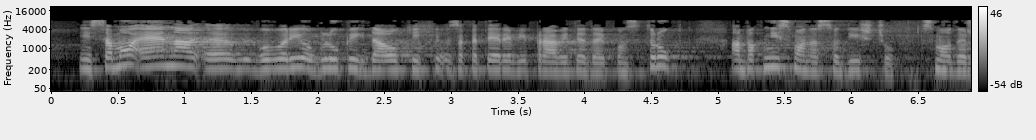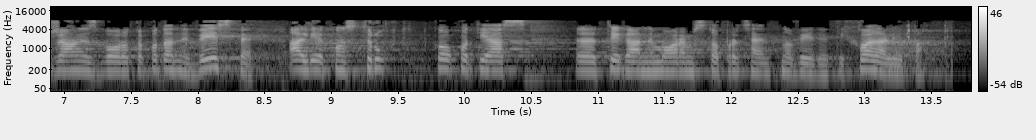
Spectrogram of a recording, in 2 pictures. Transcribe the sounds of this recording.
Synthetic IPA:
insamoɛːnaɡɔʋɔɾiɔɡluːpiɣd̪awkixzakat̪eːɾɛʋipɾaːʋit̪ɛd̪ajɛkɔnst̪ɾukt̪ | ampaknismɔnasɔd̪iːʃt͡ʃu | smɔwd̪əɾʒawnɛmzbɔːɾut̪akoːd̪anɛʋeːst̪ɛ | alijɛkɔnst̪ɾukt̪ː | kokɔt̪jas | t̪eːɡanɛmoːɾɛmst̪ɔpɾɔt̪sɛnt̪nɔʋeːd̪ɛt̪ixʋaːlalepa

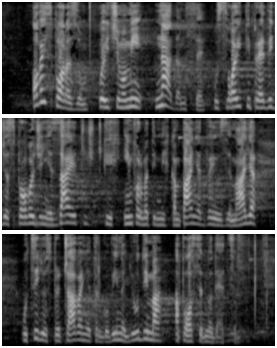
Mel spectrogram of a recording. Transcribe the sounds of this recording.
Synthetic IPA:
o̞ʋajspo̞ɾazumko̞jit͡ɕe̞mo̞miːnaːd̪amse̞usʋojit̪ipɾe̞d̪ʋid͡ʑaspɾo̞ʋo̞d͡ʑe̞ɲe̞zajed̪nit͡ʃkixinfo̞ɾmat̪iʋnixkampaːɲad̪ʋeːuze̞maːʎa | ut̪siːʎuspɾe̞t͡ʃaːʋaɲat̪r̩ɡo̞ʋineʎuːd̪imaapo̞ːse̞bnod̪et̪som

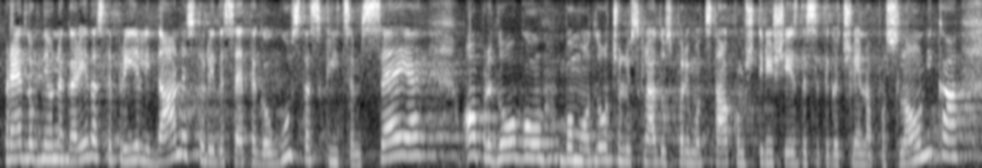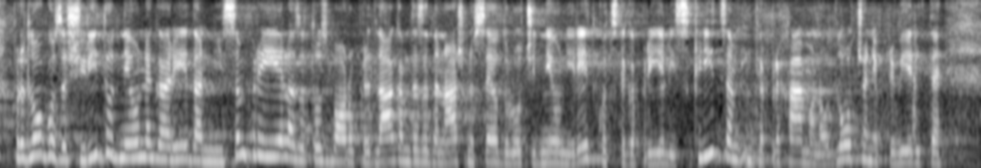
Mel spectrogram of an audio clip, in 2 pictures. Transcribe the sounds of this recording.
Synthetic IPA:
pɾɛːd̪lɔɡ̚d̪newnɛɡaɾeːd̪ast̪ɛpɾɛjeːlid̪aːnɛst̪oːɾɛjd̪ɛsɛːt̪ɛɡaːwɡuːst̪asklit̪sɛmsɛjɛ | ɔpɾɛd̪loːɡubomɔːd̪loːt͡ʃaliwsklaːd̪uspəɾʋimɔt̪st̪awkɔmʃt̪iːɾinʃezd̪ɛsɛt̪ɛɡat͡ʃleːnapɔslɔwnika | pɾɛd̪loːɡɔzaʃiɾit̪ɛwd̪newnɛɡaɾeːd̪anisəmpɾɛjeːlazat̪oːzbɔɾupɾɛd̪laːɡamd̪azad̪anaːʃɲɔsɛjɔd̪ɔloːt͡ʃid̪newniɾeːt̪kɔt̪st̪ɛɡapɾɛjeːlisklit̪sɛmiŋkɛɾpɾɛxaːjamɔnaɔd̪loːt͡ʃanjɛpɾɛʋeːɾit̪ɛ

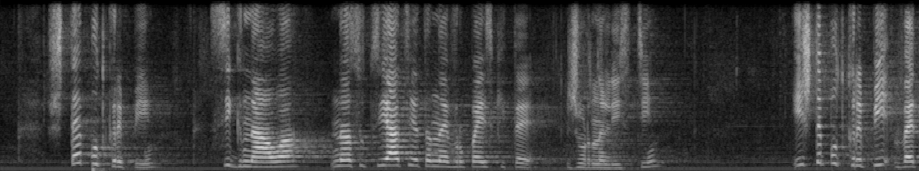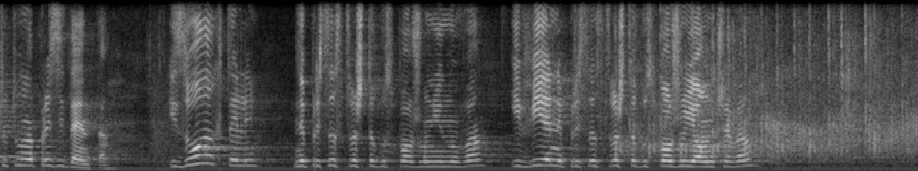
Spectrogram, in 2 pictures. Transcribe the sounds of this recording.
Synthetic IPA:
ʃt̪ɛpot̪kɾɛpi | siɡnalˠənɐːsot̪siat̪sijət̪ənɐɛvɾopɛjsk̟it̪ɛ | ʒuɾnɐlist̪i | ʃt̪ɛpot̪kɾɛpivɛt̪ot̪onɐpɾɛzid̪ɛnt̪ə | izlˠəɡəxt̪ɛli | nɛpɾisɤst̪vəʃt̪əɡospɔʒʊninovə | iviɛnɛpɾisɤst̪vəʃt̪əɡospɔʒʊjɔnt͡ʃɛvə

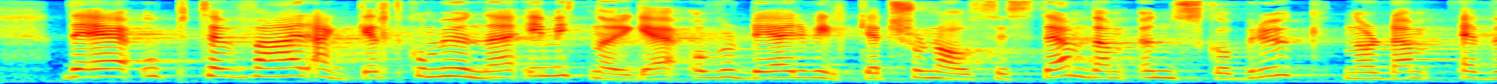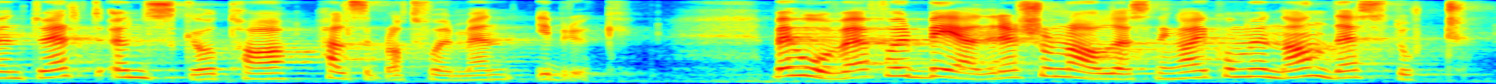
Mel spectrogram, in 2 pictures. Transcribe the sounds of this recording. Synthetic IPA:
d̪ɛæʔʊpt̪ʰɪʋæːɾæŋkəlt̪kʰʊmʉːnəʔɪmɪt̪nɔɾɡəʔɔʋʉɖeːɾʋɪlkət̪ʂʊɳɑːlsʏst̪eːmd̪ɛmœnskəɾɔbɾʉːknɔɖɛmʔɛʋɛnt̪ʉɛlt̪œnskəɾɔt̪ʰɑːhɛlsəpʰlɑt̪fɔɾmənɪbɾʉ̰ːk | bəhuːʋəfɔɾbeːd̪ɾəʂʊɳɑːløːsnɪŋɑɪkʰʊmʉːnɑnd̪ɛæst̪uʈ

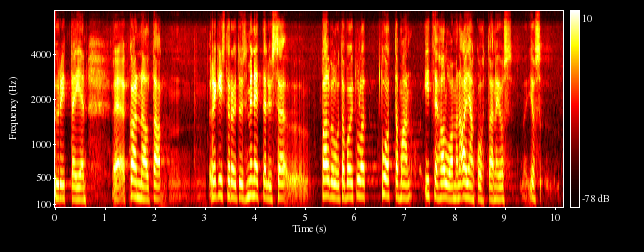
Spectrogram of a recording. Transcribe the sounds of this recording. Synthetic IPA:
yrit̪ːæjien | kɑnːɑlt̪ɑ | rekist̪eroit̪usmenet̪ːelysːæ | pɑlʋeluit̪ɑʋoit̪ulːɑt̪uot̪ːɑmɑːnit̪sehɑluɑmɑnɑɑjɑŋkoht̪ɑːnɑjosjos

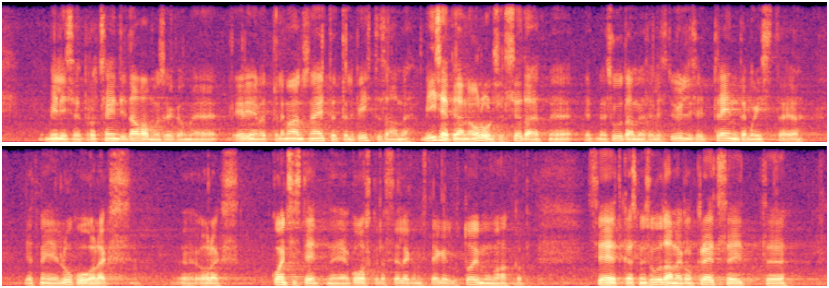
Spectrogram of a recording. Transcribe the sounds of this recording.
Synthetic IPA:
milːise̞pro̞t̪se̞nʲd̪̥it̪ɑvɑmuse̞ɡ̥ɑme̞̰e̞ɾine̞vɑt̪ːˑe̞leɑjɑnd̪usnæjt̪ːˑɑjɑt̪ːˑe̞le̞piht̪ɑsɑːme̞meise̞peɑme̞o̞luliseksse̞d̪ɑe̞t̪ːˑme̞̰et̪me̞suːd̪̥ɑme̞se̞lːiset̪ylʲd̪ise̞jd̪̥̚t̪ːre̞nd̪̥e̞mɤjst̪ɑ̰jɑ̰ | jɑet̪ːˑme̞je̞luɡ̥uole̞ks | o̞le̞ks | ko̞nʲsist̪e̞nt̪ˑne̞jɑko̞ːskɤlːɑsse̞lːe̞ɡ̥ɑmist̪eɡe̞likult̪ːo̞jmumɑhɑkːɑb̥ | se̞ːt̪ːkɑsme̞s̬uːd̪̥ɑme̞ko̞ŋkre̞ːt̪se̞jd̪̥

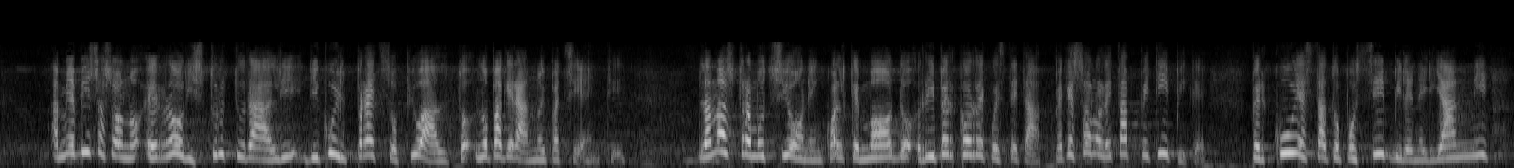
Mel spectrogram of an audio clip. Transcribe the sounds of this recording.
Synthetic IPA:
amːiːaviːzosɔːnoʔerːɔːɾist̪ɾut̪ːuɾaːlid̪ikujilpɾɛt̪sːopjualt̪olopaɡeɾanːoipat̪sjɛ̰nt̪ḭ | lanɔst̪ɾamot̪sːjoːneiŋkwalk̟emːɔːd̪oriperkorːekwest̪et̪apːek̟esːoːnolet̪apːet̪iːpikḛ | perkuːjɛst̪aːt̪oposːibileneʎːianːi

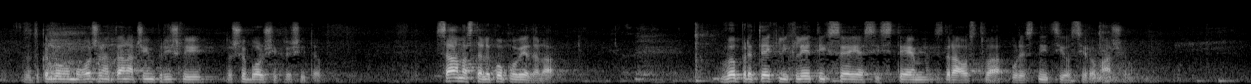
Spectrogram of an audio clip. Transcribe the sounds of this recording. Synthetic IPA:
zat̪okɛɾbomɔmɔɡoːt͡ʃɛnat̪aːnat͡ʃinpɾiʃlid̪ɔʃɛboːlʃixɾɛʃit̪ɛw | saːmast̪alɛpoːpɔʋeːd̪ala̰ | ʋəpɾɛt̪ɛːklixleːt̪ixsɛjɛsist̪eːmzd̪ɾʔawst̪ʋa̰uɾɛsniːt̪siɔ̰siɾɔma̰ːʃḭn

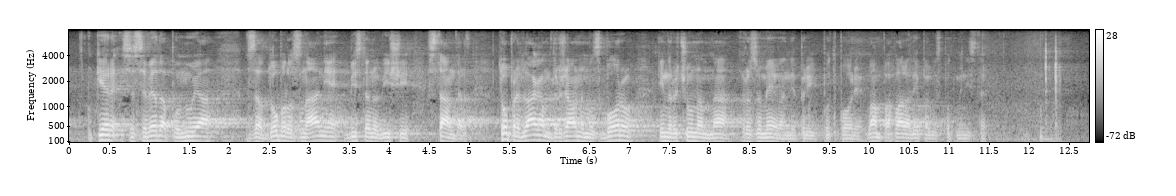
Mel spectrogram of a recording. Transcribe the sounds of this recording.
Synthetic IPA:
kjeɾsɛsɛʋeːd̪apɔnuːjazad̪ɔːbɾɔznaːnjɛbist̪ʋɛnɔʋiʃist̪and̪aɾt̪t̪oːpɾɛd̪laːɡamd̪əɾʒawnɛmuzbɔːɾuinɾat͡ʃuːnamnaɾazumeːʋanjɛpɾipɔt̪poːɾḭʋampaxʋaːlaleːpaɡospoːt̪miniːst̪əɾ

